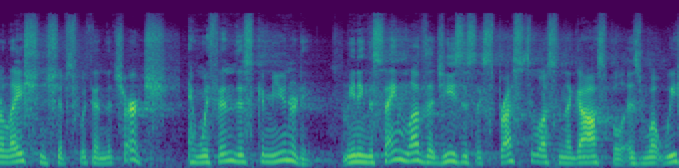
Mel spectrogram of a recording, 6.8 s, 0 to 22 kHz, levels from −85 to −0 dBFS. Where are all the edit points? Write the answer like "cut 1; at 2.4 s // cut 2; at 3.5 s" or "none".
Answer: cut 1; at 1.8 s // cut 2; at 3.4 s

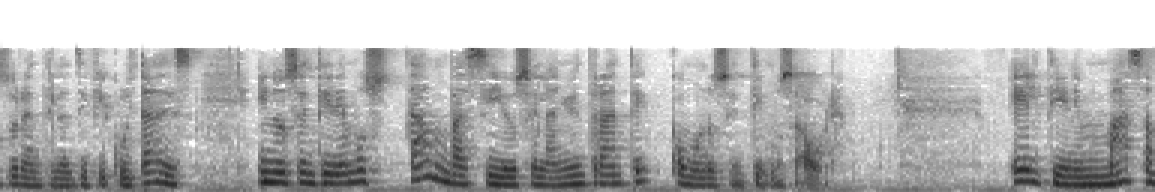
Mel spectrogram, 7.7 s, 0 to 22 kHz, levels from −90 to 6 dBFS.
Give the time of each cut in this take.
cut 1; at 6.7 s

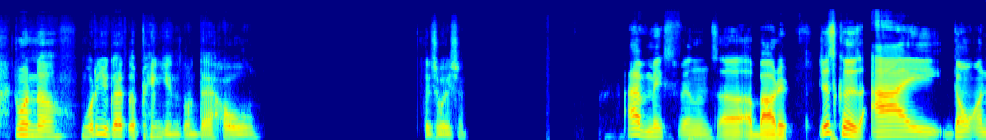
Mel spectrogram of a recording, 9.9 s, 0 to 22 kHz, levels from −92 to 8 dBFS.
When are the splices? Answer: none

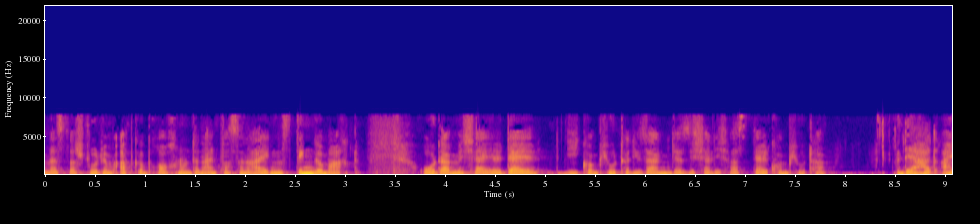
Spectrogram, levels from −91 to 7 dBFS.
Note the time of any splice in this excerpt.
cut 1; at 5.1 s

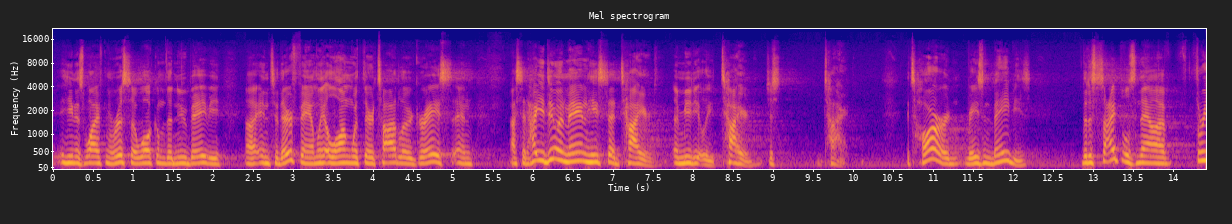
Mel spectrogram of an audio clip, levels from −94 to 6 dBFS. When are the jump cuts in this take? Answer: none

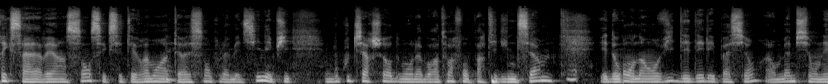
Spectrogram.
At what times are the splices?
cut 1; at 6.2 s

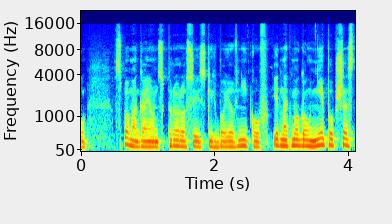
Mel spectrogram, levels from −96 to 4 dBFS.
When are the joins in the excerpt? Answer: cut 1; at 2.9 s

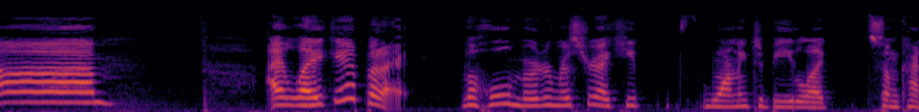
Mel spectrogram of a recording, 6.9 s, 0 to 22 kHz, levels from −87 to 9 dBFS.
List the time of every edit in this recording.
none

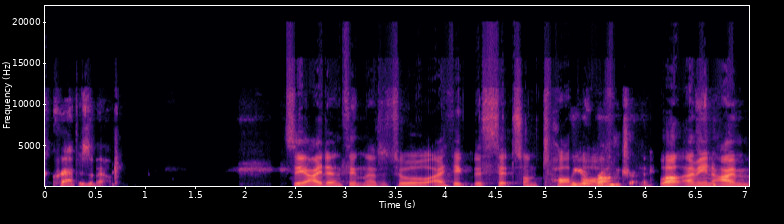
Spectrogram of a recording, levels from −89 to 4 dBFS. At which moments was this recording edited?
none

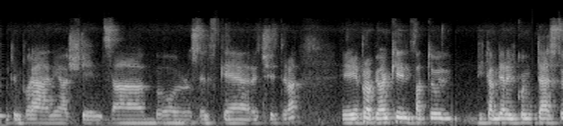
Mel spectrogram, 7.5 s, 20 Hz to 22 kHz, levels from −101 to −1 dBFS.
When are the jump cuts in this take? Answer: cut 1; at 2.5 s

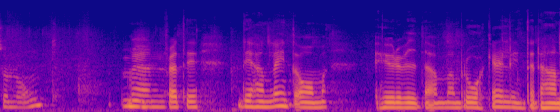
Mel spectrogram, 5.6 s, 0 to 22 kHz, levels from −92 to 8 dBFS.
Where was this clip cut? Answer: cut 1; at 1.6 s

